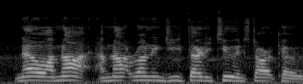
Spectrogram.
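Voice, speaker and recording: A man with a Southern US accent speaks at a high pitch and a fairly slow pace. His tone is bright and sharp, and his intonation stays fairly even. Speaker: 3D printing live streamer. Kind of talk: casual live stream chat. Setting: live stream. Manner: casual, conversational.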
